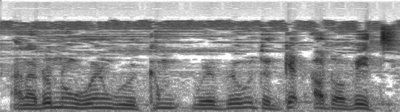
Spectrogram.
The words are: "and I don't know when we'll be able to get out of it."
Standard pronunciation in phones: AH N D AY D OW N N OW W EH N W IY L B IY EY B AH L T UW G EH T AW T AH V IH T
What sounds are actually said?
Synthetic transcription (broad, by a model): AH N AY D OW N N OW W EH N W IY W B IY EY B AH L T UW G EH T AW T AH V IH T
